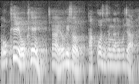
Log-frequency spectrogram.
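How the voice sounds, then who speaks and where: Over audible room echo, a man talks very fast at a high pitch with lively intonation. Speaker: math teacher. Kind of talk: online lecture.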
